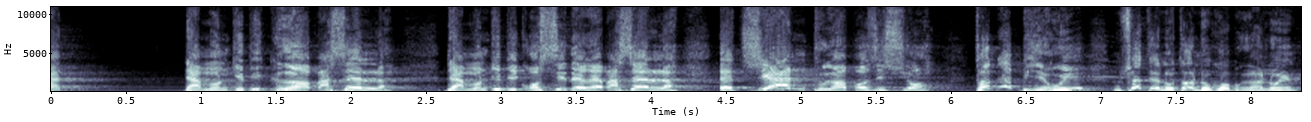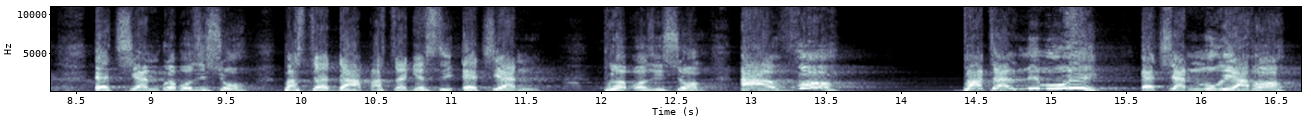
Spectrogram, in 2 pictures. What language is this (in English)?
French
